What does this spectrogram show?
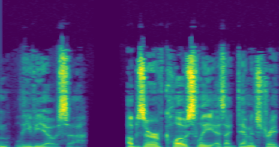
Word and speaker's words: Leviosa: "It's because you mispronounced the spell. If I recall correctly, your previous incantation was Leviosum." Ron muttered Leviosa and Leviosum twice, his expression turning sour.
